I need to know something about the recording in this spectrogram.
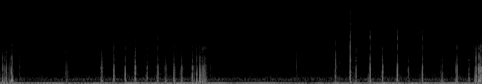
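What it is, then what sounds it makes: Nylon mesh fabric case. A thin metal pick tip scratches the textured surface of a black woven nylon zippered case that is padded and hollow. Quick, dry scratching strokes land in a rapid, uneven series over a steady low rumble, each stroke a brief bright rasp that stops almost at once.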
